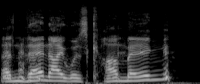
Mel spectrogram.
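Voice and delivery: put-on slow Southern movie voice. Joking about a friend's impression, mock Forrest Gump voice. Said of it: "him pretending to be Forrest, Forrest Gump".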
